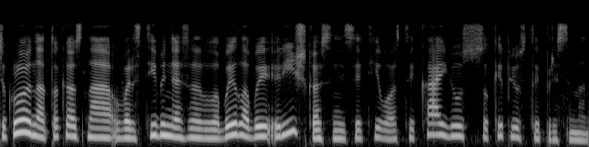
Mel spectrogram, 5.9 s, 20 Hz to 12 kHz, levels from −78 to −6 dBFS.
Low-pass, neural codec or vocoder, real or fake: 7.2 kHz; codec, 16 kHz, 4 kbps, FunCodec, trained on Chinese and English, 50 frames a second; fake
